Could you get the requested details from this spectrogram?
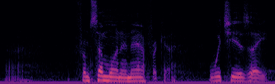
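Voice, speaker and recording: Audible room echo hangs on the recording. The man's accent is American. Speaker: ministry project leader. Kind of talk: church presentation. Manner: loud.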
